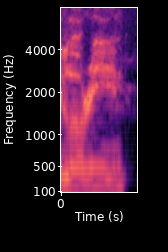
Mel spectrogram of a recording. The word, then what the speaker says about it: Laureen: new link honey my name is pronounced like Maureen but with an l so sorry Laureen so sorry yeah it's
